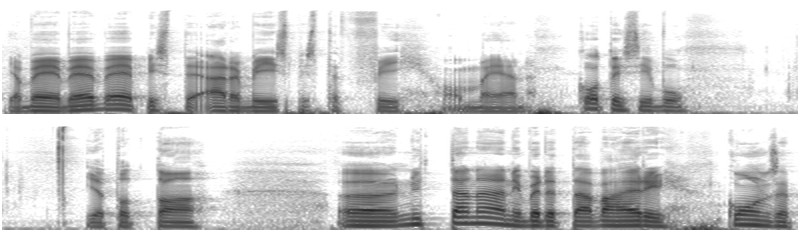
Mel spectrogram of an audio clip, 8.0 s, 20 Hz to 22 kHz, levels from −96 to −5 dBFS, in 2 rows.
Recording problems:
none

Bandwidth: 16.5 kHz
